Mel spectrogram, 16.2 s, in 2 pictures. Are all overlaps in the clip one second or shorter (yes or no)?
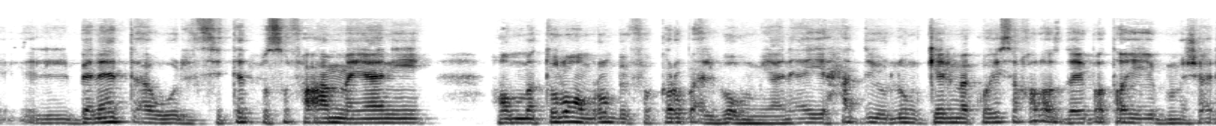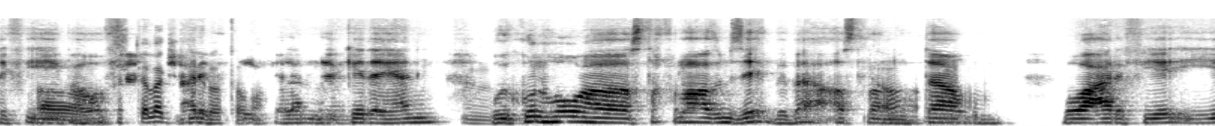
no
